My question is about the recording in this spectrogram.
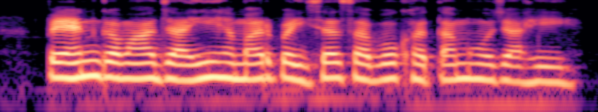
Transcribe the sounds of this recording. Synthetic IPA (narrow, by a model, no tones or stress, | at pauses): pɛːnɡɐʋad͡ʒaːɦiɦɐmaɾpɐɪsasɐboxʰɐt̪əmɦod͡ʒaːɦiː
